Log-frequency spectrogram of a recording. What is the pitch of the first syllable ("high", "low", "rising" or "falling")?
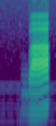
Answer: rising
